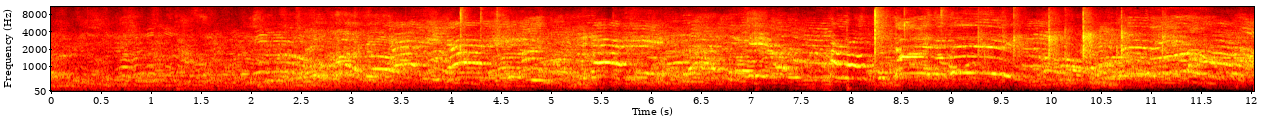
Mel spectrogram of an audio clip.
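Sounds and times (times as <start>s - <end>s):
spectators chattering and calling: 0.0s - 12.0s.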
